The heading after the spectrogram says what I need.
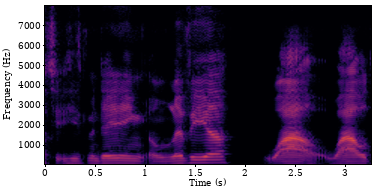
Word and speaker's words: Olivia Wilde: Oh, so he's been dating Olivia Wilde. The E is silent. Wild. Olivia. How do you know that? It could be No Wildy.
